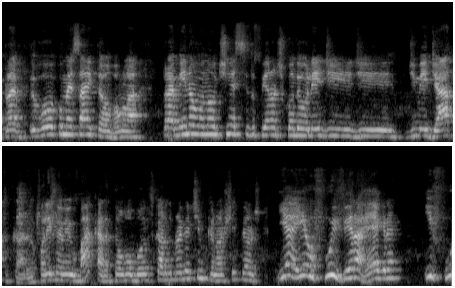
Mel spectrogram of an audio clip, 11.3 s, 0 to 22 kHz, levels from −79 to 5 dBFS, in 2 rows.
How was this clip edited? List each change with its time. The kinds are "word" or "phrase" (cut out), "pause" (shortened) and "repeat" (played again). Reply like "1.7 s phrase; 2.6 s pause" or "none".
9.0 s pause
